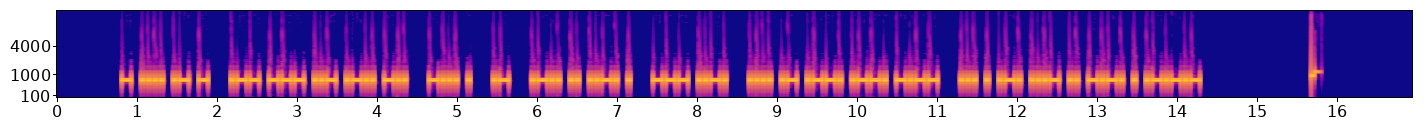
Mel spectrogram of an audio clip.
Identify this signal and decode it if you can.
Morse code, heard as a keyed tone, about 30 wpm, 700 Hz. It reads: THAT WOULD BE A LIFE OF HAPPY SERVICE.
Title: Sentences from Top 1000 Words - Review Part 4 - 30wpm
